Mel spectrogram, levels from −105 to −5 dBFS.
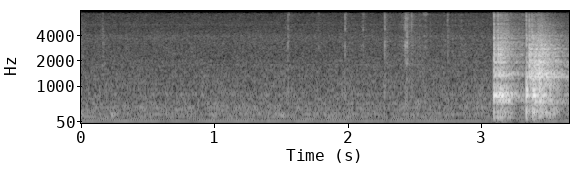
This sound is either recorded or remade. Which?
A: recorded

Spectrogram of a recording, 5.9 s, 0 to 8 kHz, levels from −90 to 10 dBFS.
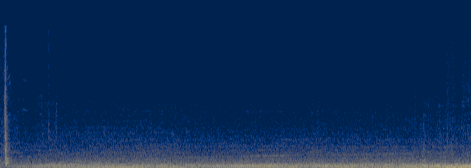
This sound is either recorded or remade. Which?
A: recorded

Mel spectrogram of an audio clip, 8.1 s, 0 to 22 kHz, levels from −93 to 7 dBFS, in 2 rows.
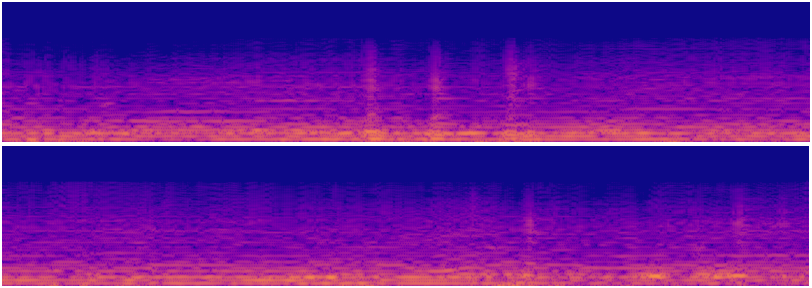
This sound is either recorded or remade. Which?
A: remade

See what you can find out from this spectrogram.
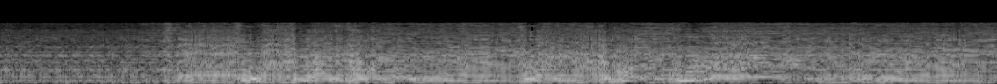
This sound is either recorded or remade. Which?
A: remade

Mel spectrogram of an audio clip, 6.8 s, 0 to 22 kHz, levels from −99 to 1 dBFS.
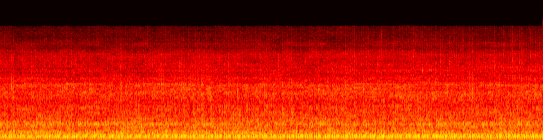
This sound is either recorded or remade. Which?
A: remade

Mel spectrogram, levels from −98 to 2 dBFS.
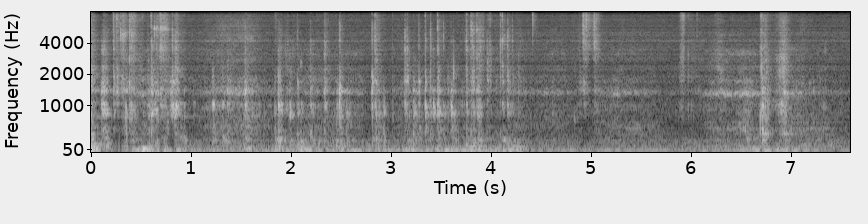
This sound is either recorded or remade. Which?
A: remade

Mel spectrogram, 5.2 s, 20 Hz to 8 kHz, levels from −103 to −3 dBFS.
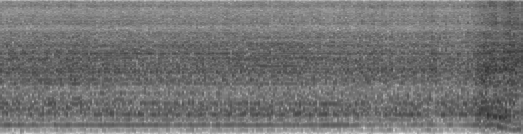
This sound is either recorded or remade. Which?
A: recorded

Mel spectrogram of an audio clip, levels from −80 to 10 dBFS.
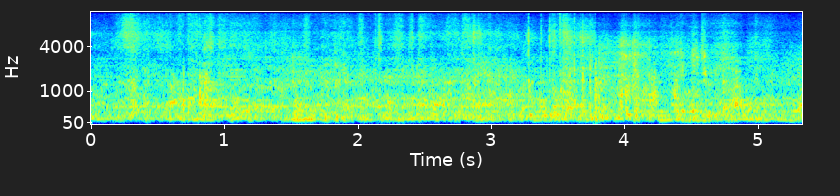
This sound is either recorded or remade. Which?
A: remade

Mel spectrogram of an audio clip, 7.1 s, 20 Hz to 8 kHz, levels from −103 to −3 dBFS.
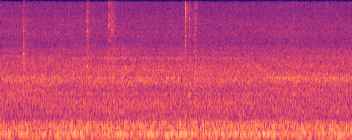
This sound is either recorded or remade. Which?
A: recorded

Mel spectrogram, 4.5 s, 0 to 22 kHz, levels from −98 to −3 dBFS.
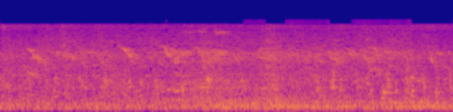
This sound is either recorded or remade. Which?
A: recorded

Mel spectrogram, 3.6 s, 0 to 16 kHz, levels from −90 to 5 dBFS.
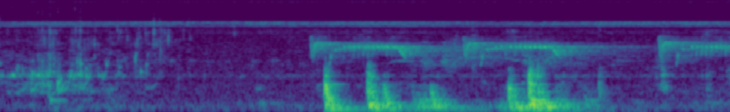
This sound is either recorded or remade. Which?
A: recorded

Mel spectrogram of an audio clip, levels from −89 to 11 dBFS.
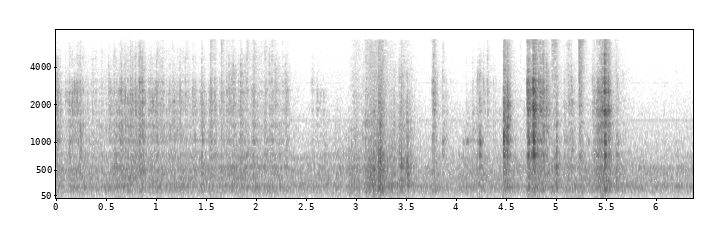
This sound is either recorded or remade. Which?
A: recorded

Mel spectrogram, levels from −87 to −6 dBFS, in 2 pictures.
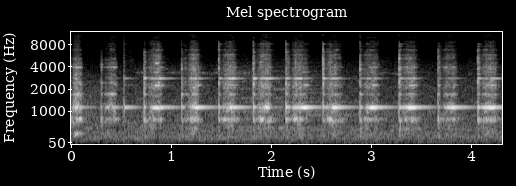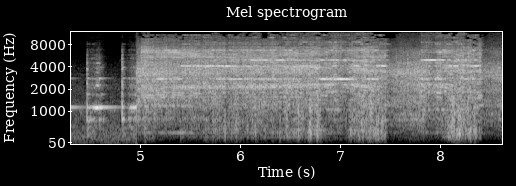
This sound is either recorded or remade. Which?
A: recorded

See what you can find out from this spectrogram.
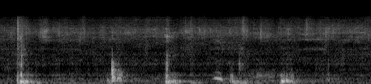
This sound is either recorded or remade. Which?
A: remade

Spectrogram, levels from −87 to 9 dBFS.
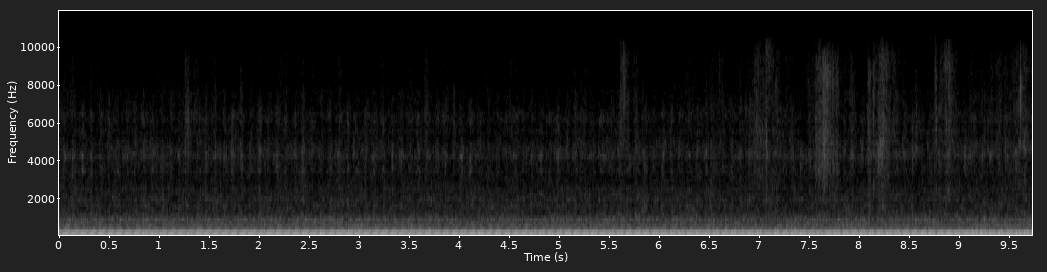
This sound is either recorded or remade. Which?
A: remade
